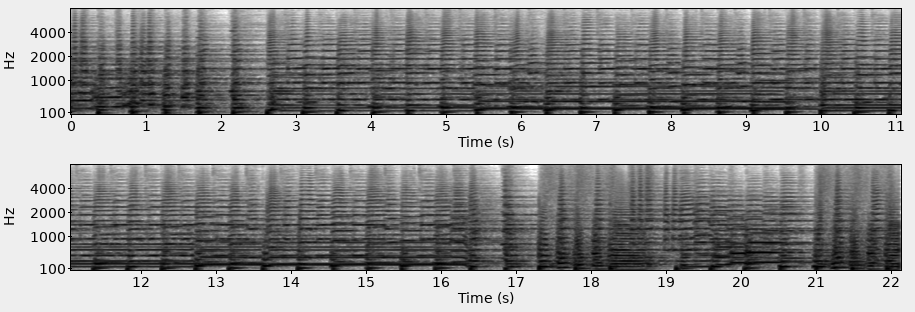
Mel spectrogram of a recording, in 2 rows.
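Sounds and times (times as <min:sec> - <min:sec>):
trumpet: 0:00.0 - 0:22.1.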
